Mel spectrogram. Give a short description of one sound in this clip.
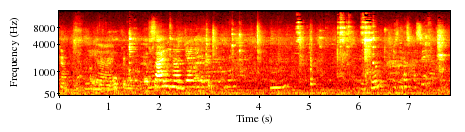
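Men and women chatter on a passing boat.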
